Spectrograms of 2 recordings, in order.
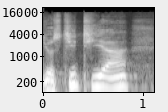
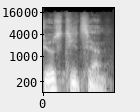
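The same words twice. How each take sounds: First: It is pronounced the Classical Latin way. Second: It is pronounced the Church Latin way. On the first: "lateinisch ausgesprochen"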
